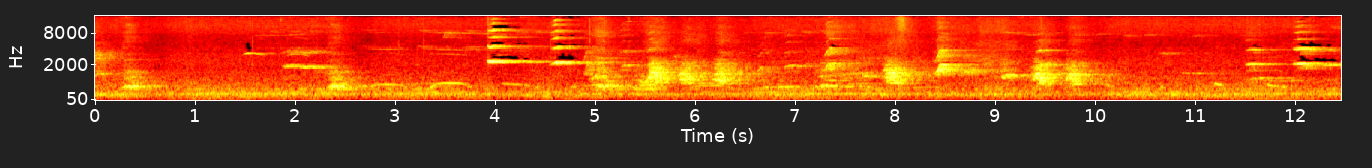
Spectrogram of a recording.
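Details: Barking from Nala, an American Pit Bull Terrier available for adoption, recorded 10/1/2015: short sharp barks in uneven bursts, some high squeaky yelps, with a constant low hum beneath.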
